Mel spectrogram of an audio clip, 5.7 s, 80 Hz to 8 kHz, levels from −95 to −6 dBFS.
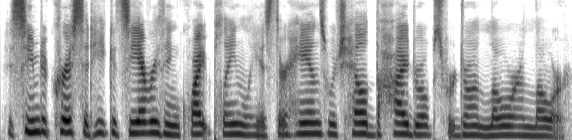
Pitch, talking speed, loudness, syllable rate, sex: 205 Hz, 250 wpm, -19 LUFS, 6.1 syllables/s, female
